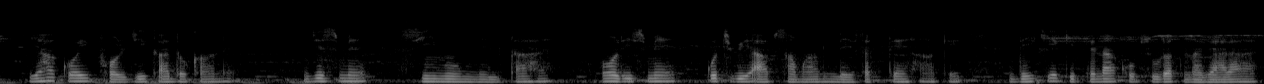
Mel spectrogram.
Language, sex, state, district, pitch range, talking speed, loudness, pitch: Hindi, male, Bihar, Saran, 120-140 Hz, 120 wpm, -41 LUFS, 125 Hz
